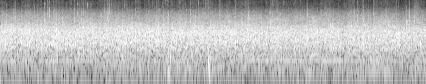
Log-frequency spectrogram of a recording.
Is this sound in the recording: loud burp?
no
